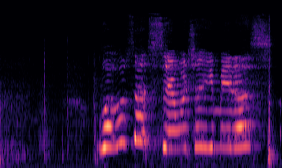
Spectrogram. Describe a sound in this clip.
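A toy doll speaks in a small electronic child's voice.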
